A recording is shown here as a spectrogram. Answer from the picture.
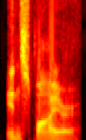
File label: "inspire", American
